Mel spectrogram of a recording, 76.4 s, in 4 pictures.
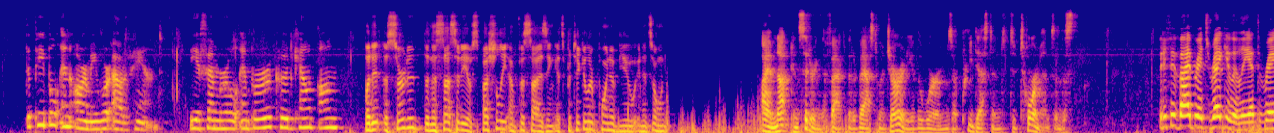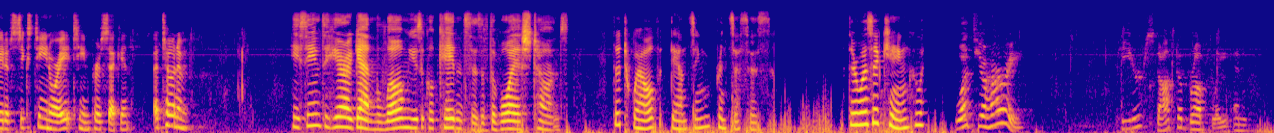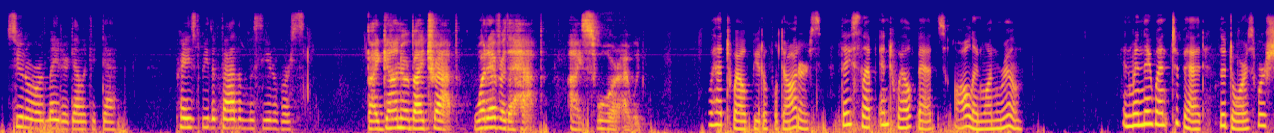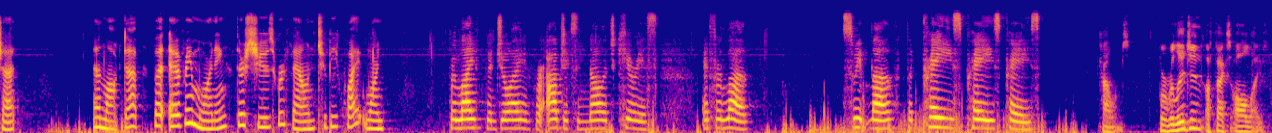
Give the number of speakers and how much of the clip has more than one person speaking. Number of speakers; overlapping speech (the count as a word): nine, no overlap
